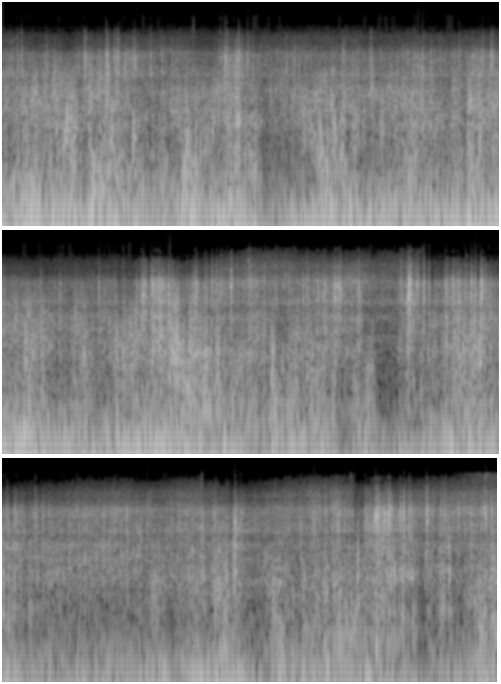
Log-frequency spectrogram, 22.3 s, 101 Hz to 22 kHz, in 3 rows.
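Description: Wind buffeting the camera microphone over the rumble of a Commencal Meta V4 mountain bike descending a rough dirt trail at speed, with frequent short knocks and rattles from the bike as it goes over bumps.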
